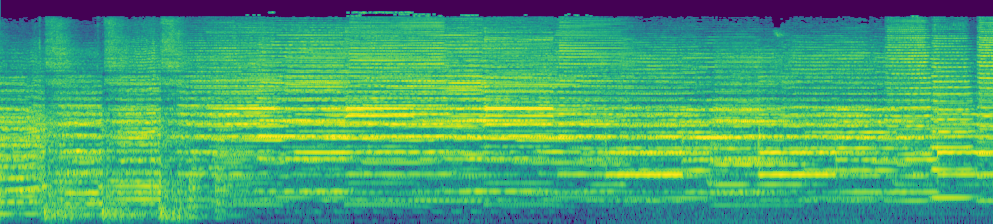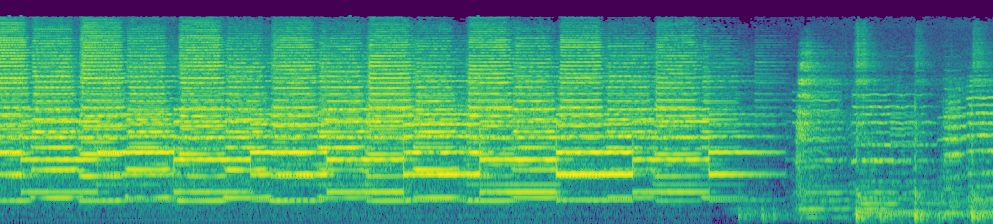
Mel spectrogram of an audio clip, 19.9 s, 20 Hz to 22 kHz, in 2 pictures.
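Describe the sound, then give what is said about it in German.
Several fire engine sirens wail loudly and continuously together as fire brigade vehicles close a celebratory fire brigade parade through the municipality of Gutenbrunn, their overlapping rising and falling tones filling the scene, with the rumble of heavy vehicles underneath and no talking. “Allem voran marschierte die Blaskapelle der Freiwilligen Feuerwehr aus Nadlak, danach die 30 Feuerwehrgruppen und zum Schluss die Einsatztechnik im lauten Geheul der Sirenen.”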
